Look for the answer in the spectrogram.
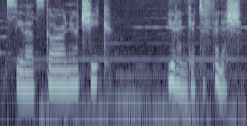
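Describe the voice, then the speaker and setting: An actress playing a scornful young huntress heroine in a video game, blunt, dry and defiant. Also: female voice, fairly low pitch, fairly even intonation, normal speed, natural voice. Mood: bitter defiance. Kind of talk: dramatic video game dialogue. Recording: game dialogue over clear background music.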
